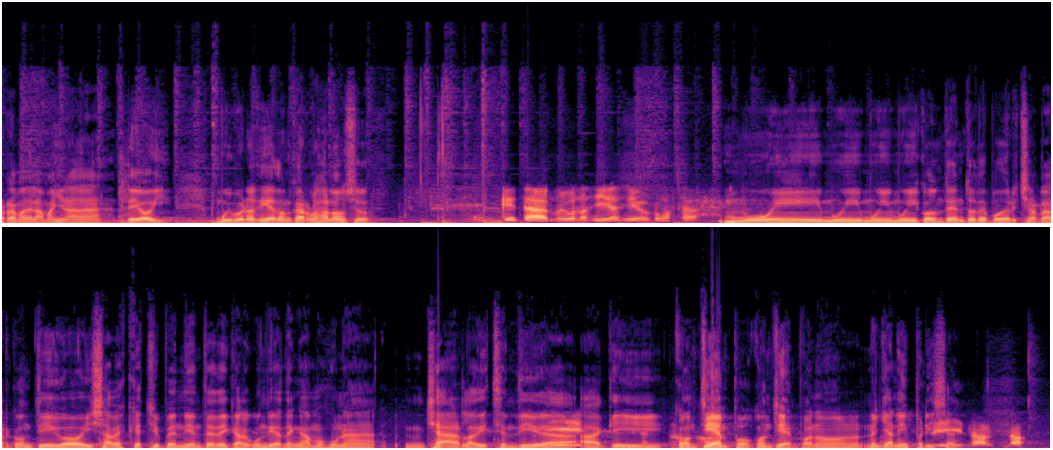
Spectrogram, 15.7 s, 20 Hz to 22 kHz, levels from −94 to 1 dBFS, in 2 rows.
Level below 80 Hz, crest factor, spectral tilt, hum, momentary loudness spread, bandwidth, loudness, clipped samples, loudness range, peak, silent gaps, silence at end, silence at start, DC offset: -40 dBFS; 18 dB; -6 dB/octave; none; 9 LU; 16 kHz; -19 LUFS; under 0.1%; 2 LU; 0 dBFS; none; 0.2 s; 0 s; under 0.1%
